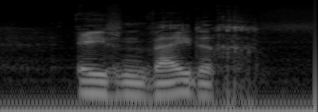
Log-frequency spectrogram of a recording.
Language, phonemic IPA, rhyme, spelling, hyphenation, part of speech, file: Dutch, /ˌeː.və(n)ˈʋɛi̯.dəx/, -ɛi̯dəx, evenwijdig, even‧wij‧dig, adjective, Nl-evenwijdig.ogg
- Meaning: parallel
